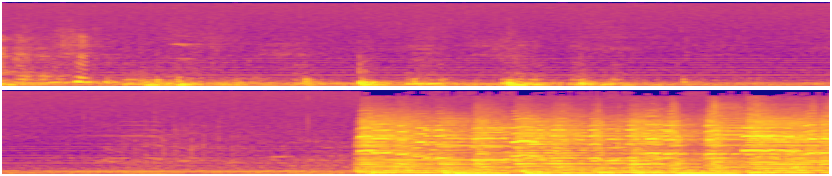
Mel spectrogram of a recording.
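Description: A polka recording builds up: soft, irregular low thumps and bass beats give way after about seven seconds to a sudden burst of loud, full-band music that carries steadily to the end.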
